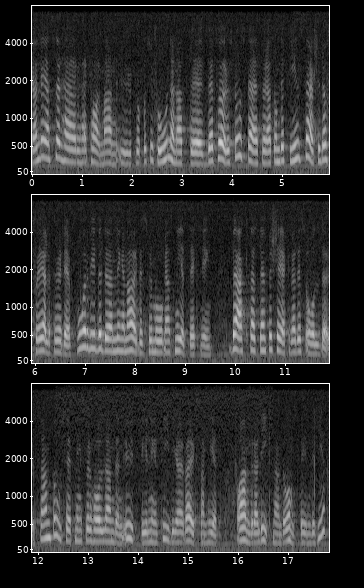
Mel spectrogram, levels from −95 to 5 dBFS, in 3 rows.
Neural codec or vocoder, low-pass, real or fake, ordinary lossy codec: none; 7.2 kHz; real; Opus, 24 kbps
